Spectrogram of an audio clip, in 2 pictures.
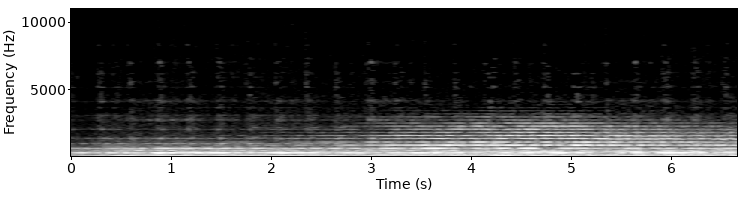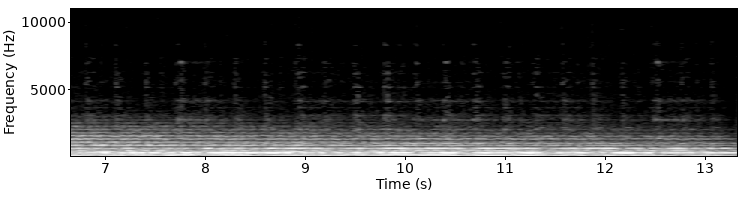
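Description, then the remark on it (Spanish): An air raid all-clear siren, signalling the end of the alarm after a night bombing raid over a burning city, holds one steady, unwavering tone, rich and droning, sounding loud and continuous without rising or falling for the whole stretch. No voices are heard. “Y entonces, inesperadamente, un agudo alarido atravesó el rugir de las llamas. Nos miramos unos a otros, incrédulos. Todo había pasado. Era la señal de fin de alarma.”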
